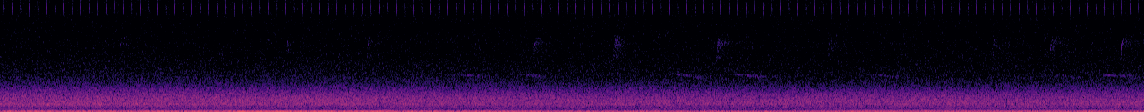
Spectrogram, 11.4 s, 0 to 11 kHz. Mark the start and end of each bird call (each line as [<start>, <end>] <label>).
[4.18, 11.45] Blue Jay (Cyanocitta cristata)
[10.88, 11.45] Northern Cardinal (Cardinalis cardinalis)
